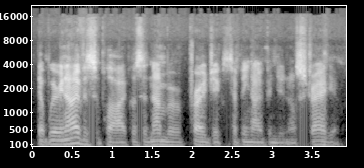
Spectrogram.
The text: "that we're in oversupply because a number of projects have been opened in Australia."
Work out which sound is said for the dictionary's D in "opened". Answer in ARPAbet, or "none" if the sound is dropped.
D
